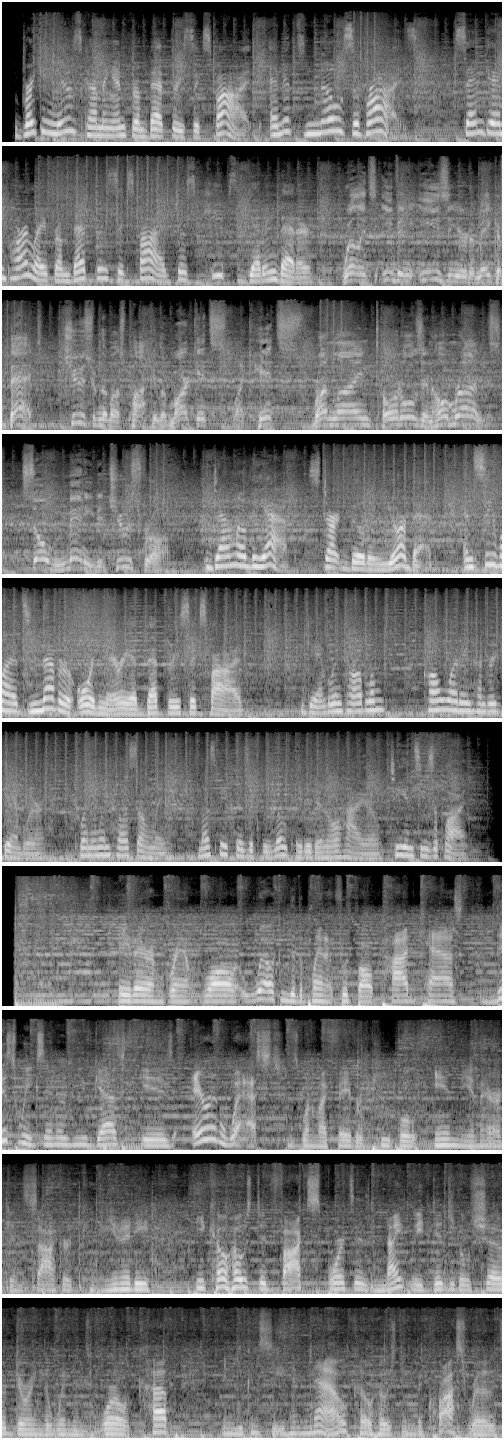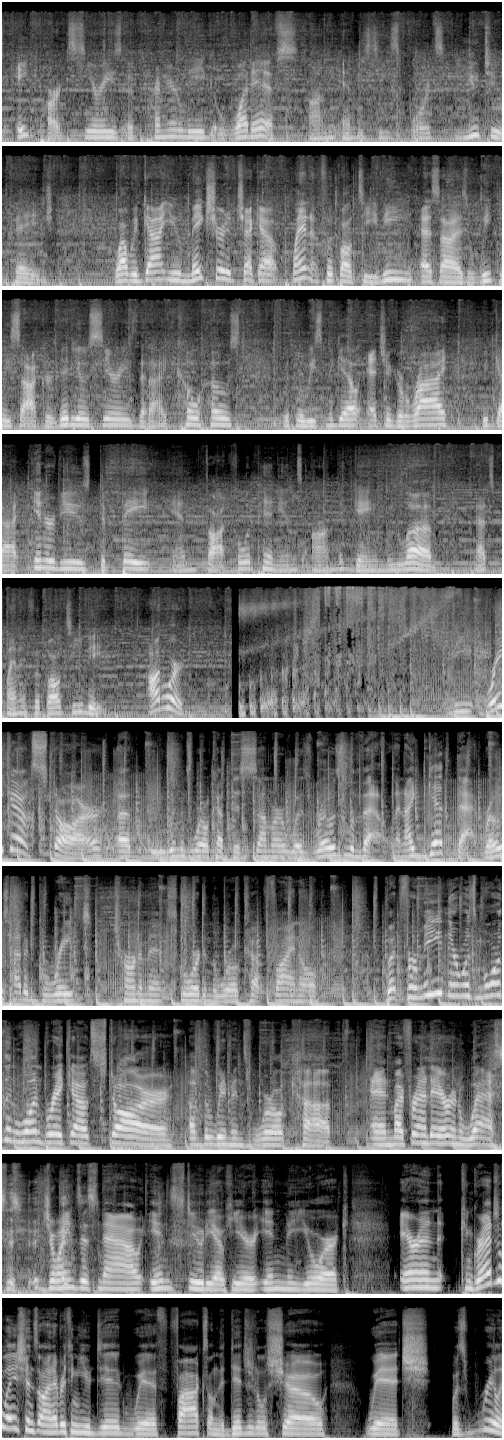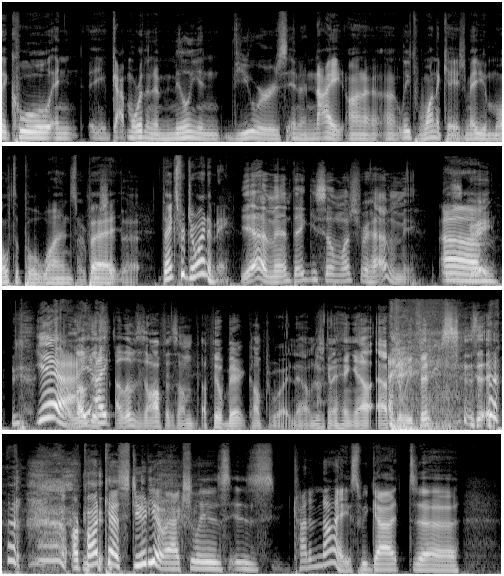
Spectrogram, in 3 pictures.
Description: Grant has a fun conversation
